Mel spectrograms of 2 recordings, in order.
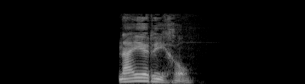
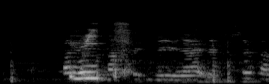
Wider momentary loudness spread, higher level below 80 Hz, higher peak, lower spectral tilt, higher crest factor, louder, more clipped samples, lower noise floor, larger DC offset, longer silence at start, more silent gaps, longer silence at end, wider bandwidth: second, 13 LU vs 19 LU; first, -58 dBFS vs -82 dBFS; first, -6 dBFS vs -14 dBFS; about the same, -4.5 dB/octave vs -5 dB/octave; first, 24 dB vs 18 dB; first, -25 LUFS vs -30 LUFS; neither; first, under -90 dBFS vs -64 dBFS; neither; first, 1.2 s vs 0.1 s; neither; first, 1.15 s vs 0 s; first, 11.5 kHz vs 7.6 kHz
